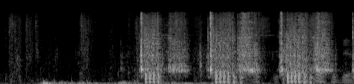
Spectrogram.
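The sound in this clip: A chainsaw being pull-started: a few rasping, rattling pulls of the starter cord in quick succession, growing louder, with softer handling noises before them.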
